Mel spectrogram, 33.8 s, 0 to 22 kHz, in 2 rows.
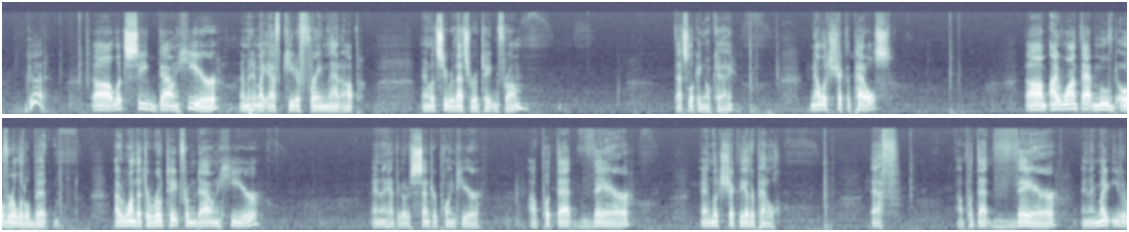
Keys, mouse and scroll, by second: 2.1 click, 4.1 f, 7.1 c, 8.8-10.3 drag, 11.4 z, 13.2 click, 14.6 c, 20.9 click, 22.9-26.4 drag, 28.1 click, 28.1 space, 30.7 v, 31.2-32.9 drag, 33.4-33.7 drag.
